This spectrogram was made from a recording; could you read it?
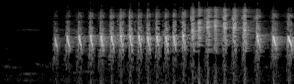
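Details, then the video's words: Kapas tembak bulbul from a songbird-training recording, starting abruptly: a rapid, unbroken string of loud chattering notes, roughly eight per second, harsh and buzzy throughout. "KAPAS TEMBAK GACOR DORRRR masteran handal untuk semua burung"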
